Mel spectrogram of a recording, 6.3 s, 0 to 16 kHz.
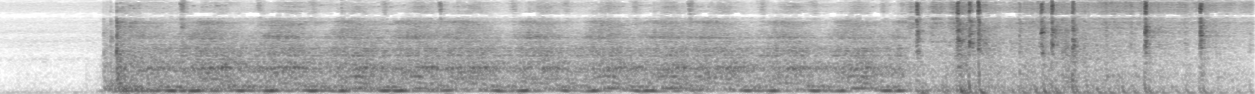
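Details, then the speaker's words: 1928 Ford Model A 201 cid flathead inline-four, first run after 17-18 years stored, choke pulled, fuel on, slight throttle, distributor timing locked slightly advanced: catches after short crank, settles into an even, steady low idle with no knocks. "that's the first time i've ever heard this car run and my grandpa's had this thing my whole life"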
